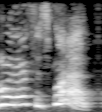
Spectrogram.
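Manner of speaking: high, teasing answer; sassy reply. Retold or imitated. [name] answering the shocked viewer, high teasing sass. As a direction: tease them, you're subscribed. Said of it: "I'm like".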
